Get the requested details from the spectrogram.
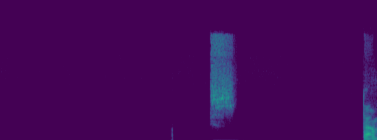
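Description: A mouse clicks once.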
